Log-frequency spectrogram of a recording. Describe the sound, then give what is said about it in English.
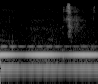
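A meditation bell rings on in a long, steady sustain, its low humming tones holding evenly with no new strike. Nobody speaks, and a faint brief rustle passes partway through. “Can you understand me while still hearing the bell?”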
